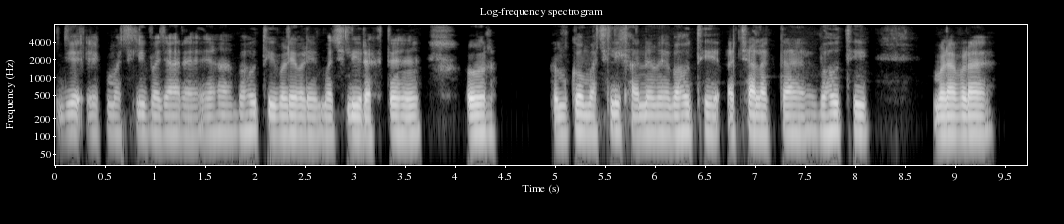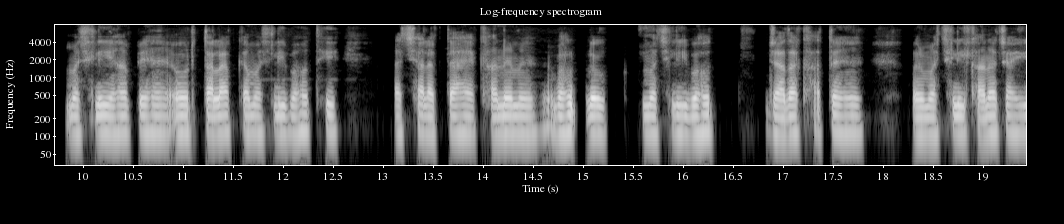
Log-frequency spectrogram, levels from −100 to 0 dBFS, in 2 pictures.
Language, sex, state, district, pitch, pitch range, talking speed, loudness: Hindi, male, Bihar, Darbhanga, 115 Hz, 110-115 Hz, 160 wpm, -22 LUFS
